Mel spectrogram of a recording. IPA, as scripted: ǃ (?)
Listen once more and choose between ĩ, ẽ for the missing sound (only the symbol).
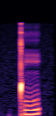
ẽ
